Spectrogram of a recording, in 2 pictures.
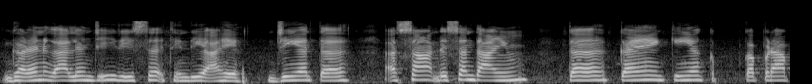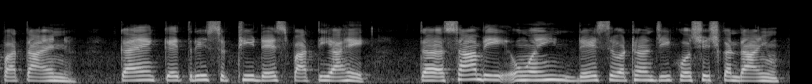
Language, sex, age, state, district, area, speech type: Sindhi, female, 45-60, Maharashtra, Thane, urban, spontaneous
